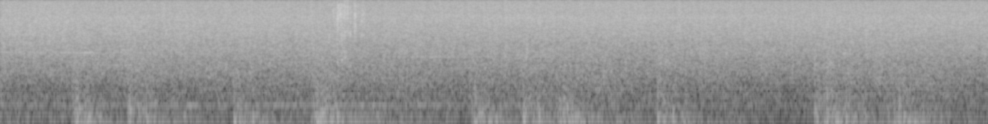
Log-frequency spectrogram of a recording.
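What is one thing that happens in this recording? Footsteps thud softly on the ground.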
